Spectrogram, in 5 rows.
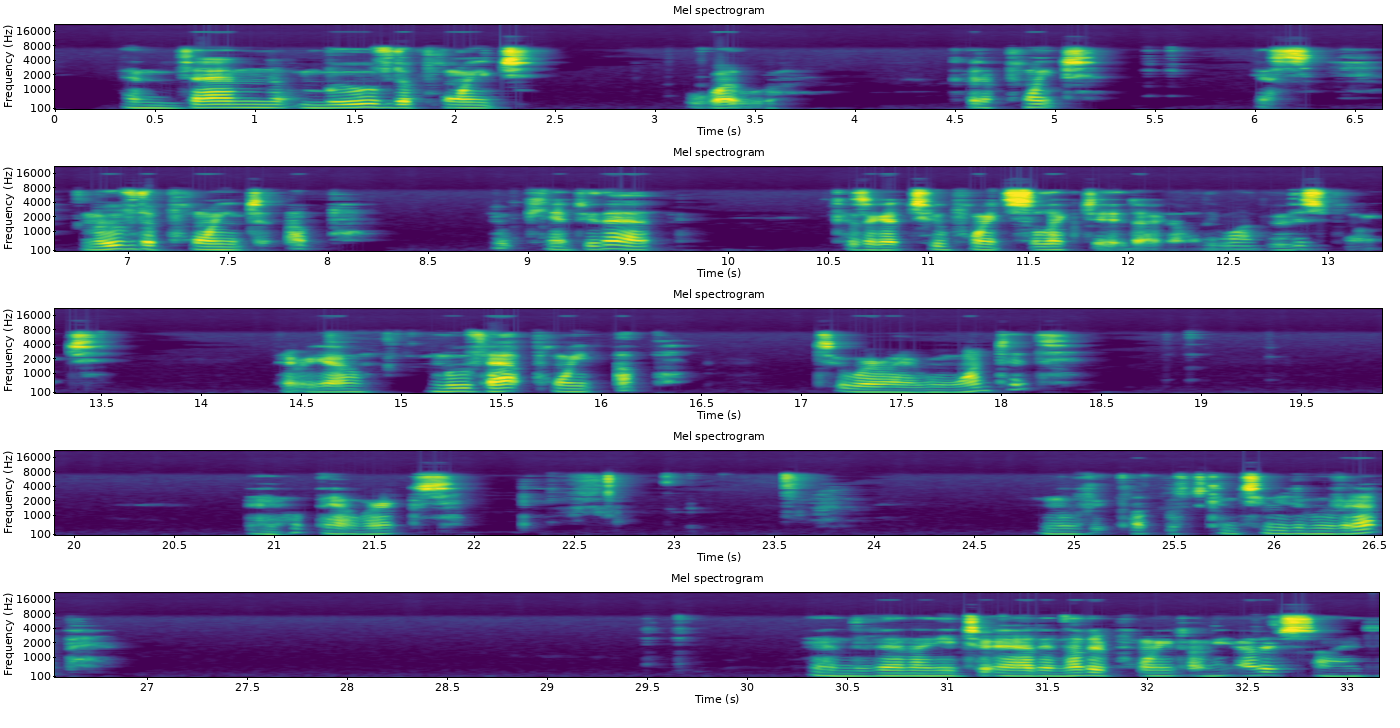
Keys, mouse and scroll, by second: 5.6 ctrl+v, 16.2 right click, 18.6-19.2 scroll down 3, 20.3 g, 24.0 click, 25.2 g, 28.1-28.7 scroll down 2, 29.0 middle click, 31.9 click.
